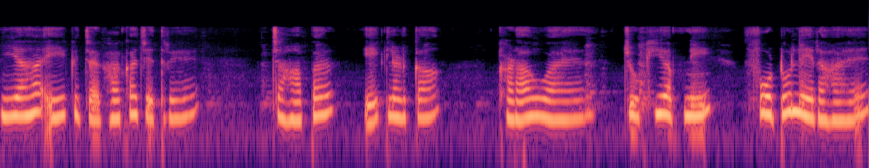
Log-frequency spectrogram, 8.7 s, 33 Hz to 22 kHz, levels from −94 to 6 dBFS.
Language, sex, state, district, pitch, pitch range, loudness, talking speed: Hindi, female, Bihar, Muzaffarpur, 245 Hz, 225-260 Hz, -15 LUFS, 140 wpm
